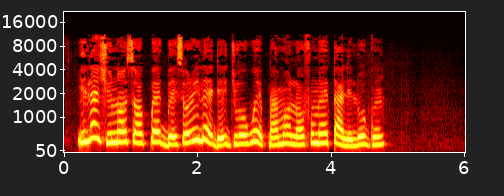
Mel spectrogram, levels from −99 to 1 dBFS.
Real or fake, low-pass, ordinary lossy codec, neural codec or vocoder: fake; 19.8 kHz; MP3, 48 kbps; vocoder, 44.1 kHz, 128 mel bands, Pupu-Vocoder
